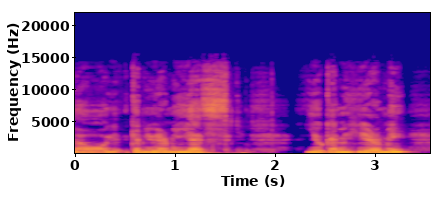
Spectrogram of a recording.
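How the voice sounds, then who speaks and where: Heard on a very clean recording with a silent background, a woman has a dark, mellow tone and a Spanish accent. She talks at a fairly slow pace. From Nicaragua. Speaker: stand-up comedian. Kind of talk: prepared opening remarks with jokes.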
